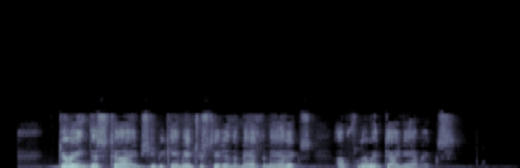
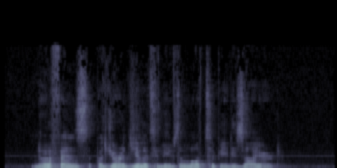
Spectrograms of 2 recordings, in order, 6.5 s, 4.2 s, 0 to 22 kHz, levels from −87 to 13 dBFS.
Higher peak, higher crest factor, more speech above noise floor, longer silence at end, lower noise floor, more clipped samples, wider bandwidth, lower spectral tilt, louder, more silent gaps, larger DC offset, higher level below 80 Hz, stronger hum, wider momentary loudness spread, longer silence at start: first, -4 dBFS vs -16 dBFS; about the same, 22 dB vs 18 dB; first, 47 dB vs 33 dB; about the same, 0.85 s vs 0.75 s; first, -72 dBFS vs -65 dBFS; neither; second, 7.6 kHz vs 16 kHz; about the same, -5.5 dB/octave vs -6.5 dB/octave; first, -25 LUFS vs -33 LUFS; neither; neither; about the same, -68 dBFS vs -64 dBFS; neither; first, 20 LU vs 9 LU; first, 0.65 s vs 0.4 s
